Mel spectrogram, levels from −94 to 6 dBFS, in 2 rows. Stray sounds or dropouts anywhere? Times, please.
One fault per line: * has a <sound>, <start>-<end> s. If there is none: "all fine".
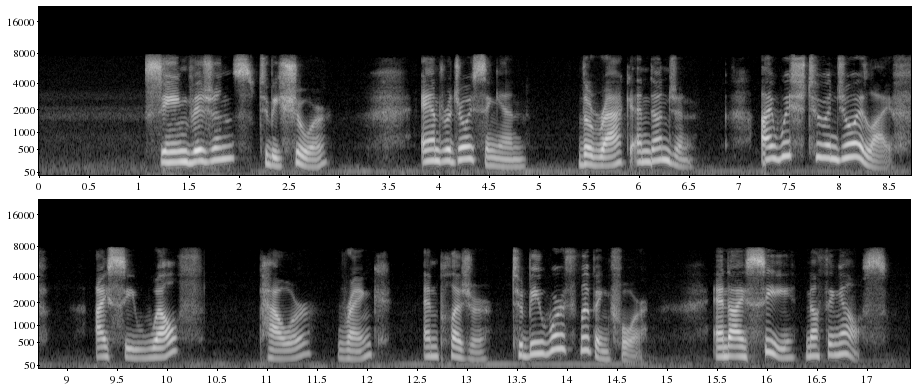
all fine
